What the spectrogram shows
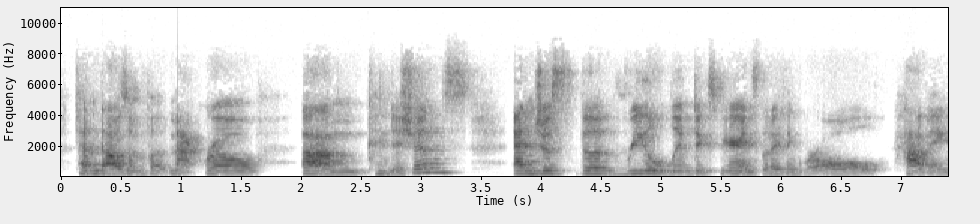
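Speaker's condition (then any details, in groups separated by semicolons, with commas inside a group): No condition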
